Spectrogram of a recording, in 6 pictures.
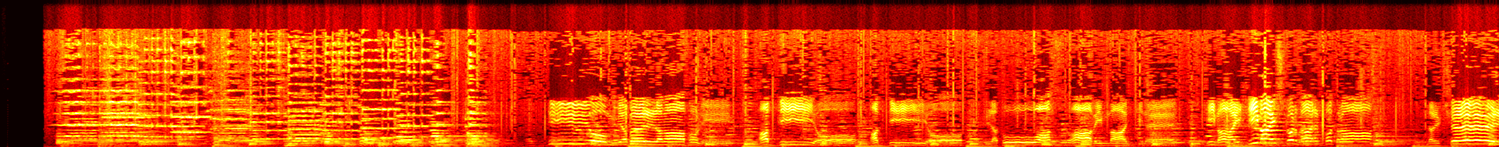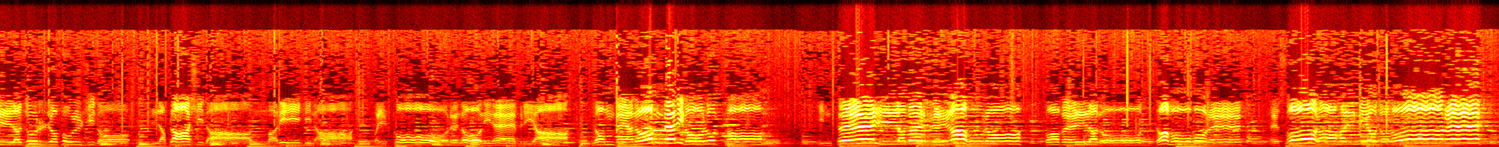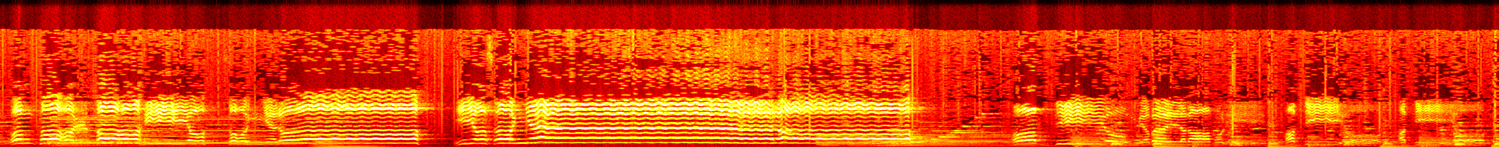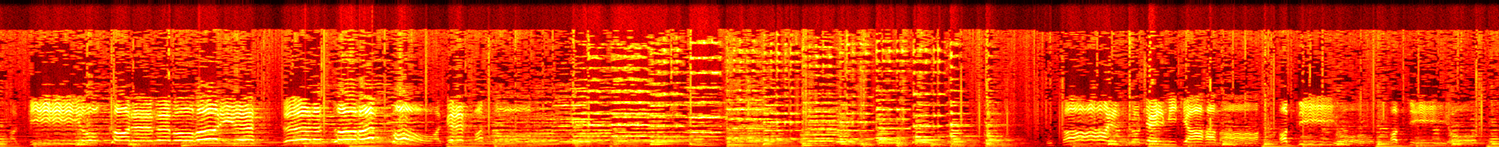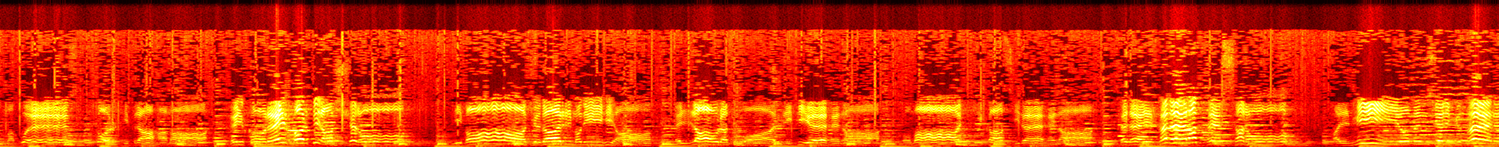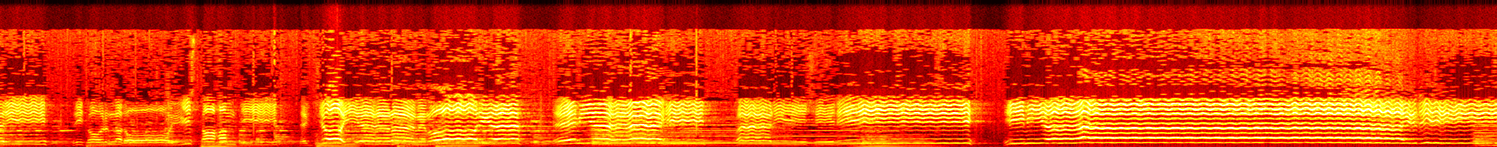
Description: tenor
